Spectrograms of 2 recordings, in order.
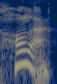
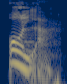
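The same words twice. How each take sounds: First: The word starts with an audible H sound. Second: The word starts directly with the vowel. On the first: The speaker calls it wrong. "We don't say hola" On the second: The speaker calls it right. "We ignore the H and we say hola"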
